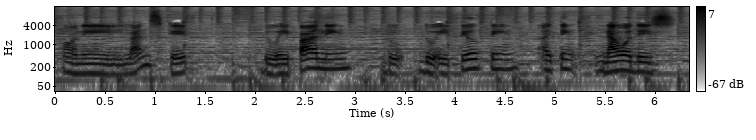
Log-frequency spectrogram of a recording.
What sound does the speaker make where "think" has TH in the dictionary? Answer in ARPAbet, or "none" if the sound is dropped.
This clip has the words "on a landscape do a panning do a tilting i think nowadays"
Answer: T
